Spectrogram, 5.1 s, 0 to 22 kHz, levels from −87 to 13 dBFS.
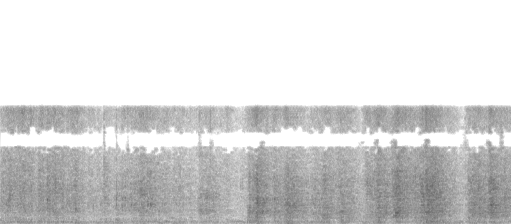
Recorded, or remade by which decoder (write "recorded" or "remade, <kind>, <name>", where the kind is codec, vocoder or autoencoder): remade, vocoder, Vocos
